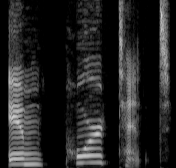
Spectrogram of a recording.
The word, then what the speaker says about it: important: to consider carefully yes the pronunciation of this word that first t is actually reduced it sounds more like a d in fast speech water is important to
